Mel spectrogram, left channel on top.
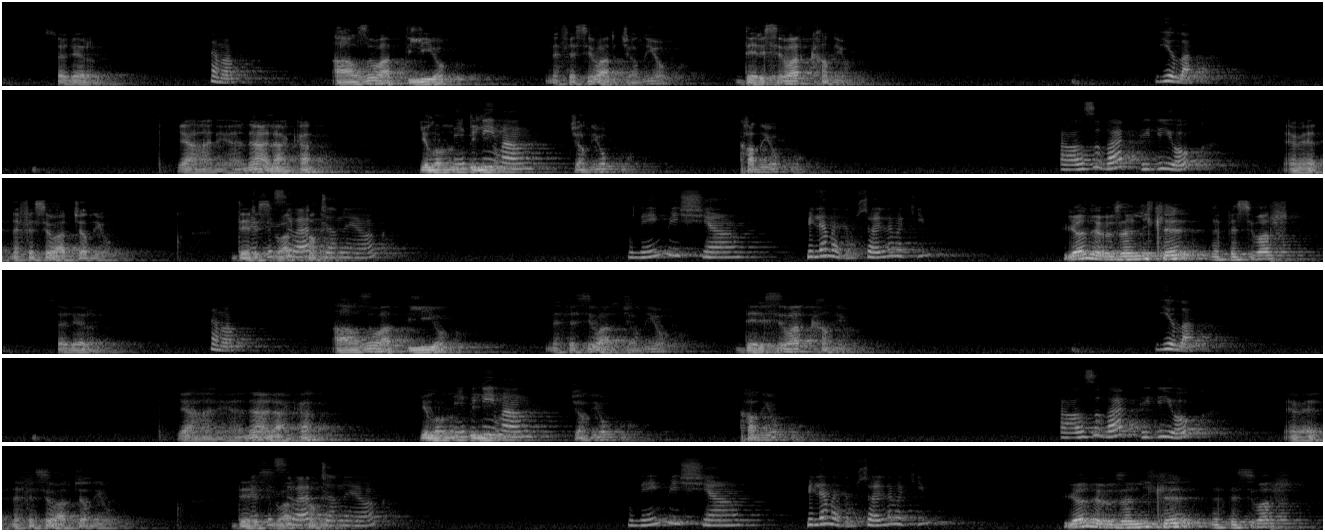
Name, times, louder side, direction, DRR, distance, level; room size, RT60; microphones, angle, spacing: voice 1, 0.6-1.0 3.3-4.4 5.4-6.6 7.3-8.5 15.0-16.3 17.4-18.2 18.9-19.5 20.6-21.2 26.0-27.5 28.7-29.7 37.0-39.3, left 1 dB, 85° left, 7 dB, 2.8 m, -30 dB
voice 2, 11.5-11.9 17.7-18.5 23.8-25.1 28.8-29.0 29.3-30.2 32.7-33.8 34.5-35.7, left 1 dB, 10° left, 7 dB, 2.3 m, -34 dB
25.5 x 23.5 x 5.3 m, 1.2 s
head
